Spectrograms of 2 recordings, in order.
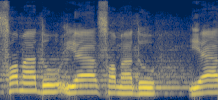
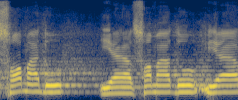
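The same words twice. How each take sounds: Both takes have the same delivery.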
